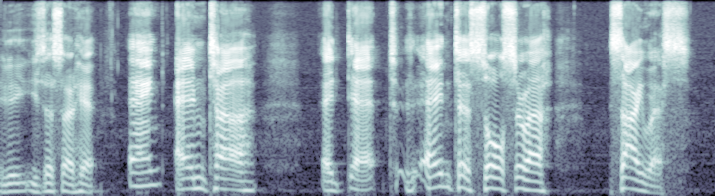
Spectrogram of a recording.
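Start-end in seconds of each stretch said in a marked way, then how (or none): 1.3-6.9 put-on ancient, very old, wizened calling voice. Narrator voicing someone who calls the players' characters inside, a very old wizened shout. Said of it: "shouts in a very old wizened voice".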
